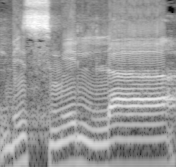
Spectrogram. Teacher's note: لفظ اللہ کے لام کو باریک پڑھیں گے کیونکہ اس سے پہلے زیر ہے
